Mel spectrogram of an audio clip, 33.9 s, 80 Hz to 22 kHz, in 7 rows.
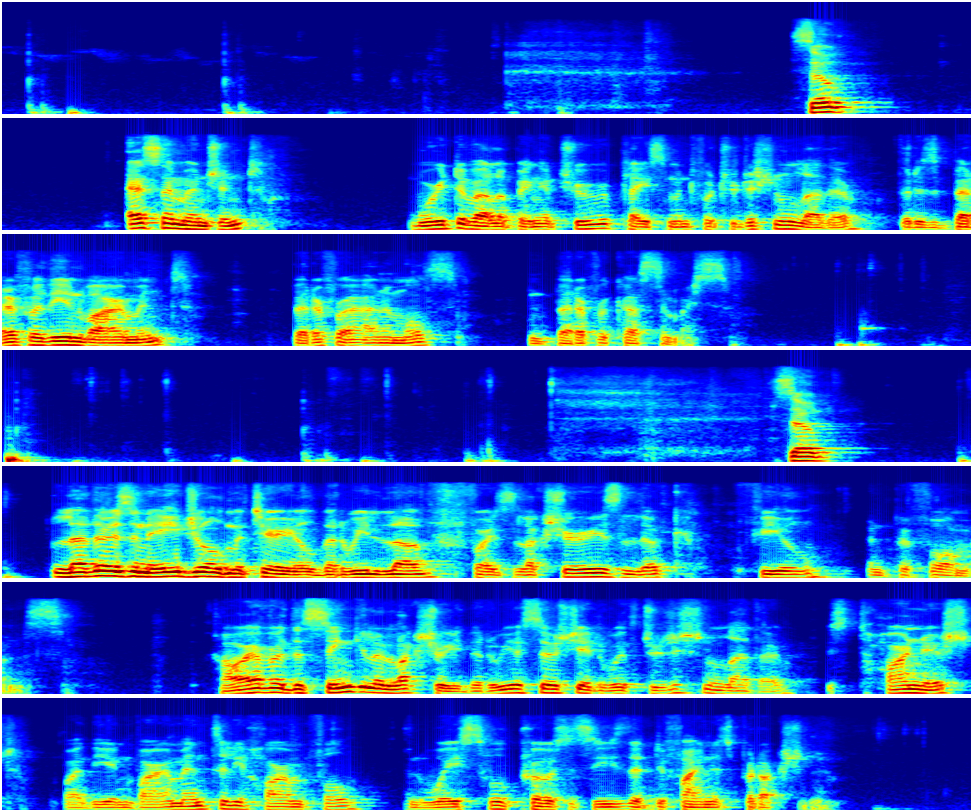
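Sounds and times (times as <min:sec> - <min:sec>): soft clicks and knocks: 0:00.1 - 0:01.4
breath in: 0:02.5 - 0:03.5, 0:17.3 - 0:18.4
low thump: 0:14.6 - 0:14.9.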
